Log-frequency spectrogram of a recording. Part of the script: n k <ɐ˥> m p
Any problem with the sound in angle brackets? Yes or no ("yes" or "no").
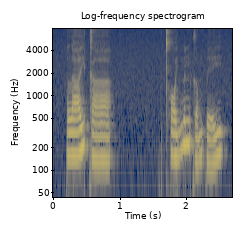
yes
